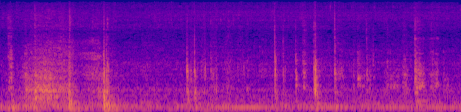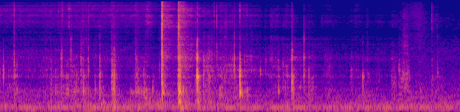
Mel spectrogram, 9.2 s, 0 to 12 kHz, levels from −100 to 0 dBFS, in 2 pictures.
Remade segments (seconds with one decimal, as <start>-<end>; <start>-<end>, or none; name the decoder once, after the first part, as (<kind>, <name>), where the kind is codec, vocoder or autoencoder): 4.6-8.6 (codec, SNAC)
